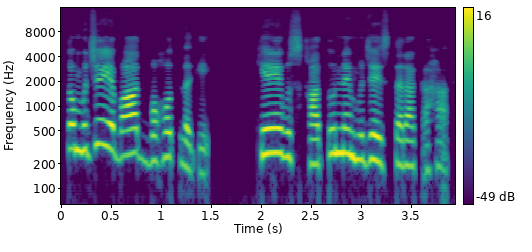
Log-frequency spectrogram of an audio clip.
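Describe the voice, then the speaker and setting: A woman's voice: on the high side, lively intonation, clean tone, no room sound, clean studio sound. Earnest middle-aged woman recalling her life. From Hyderabad, India. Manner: measured, earnest storytelling with English words mixed in. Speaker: interview guest, Islamic scholar. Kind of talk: reflective life-story interview.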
